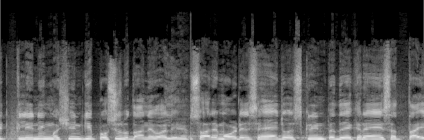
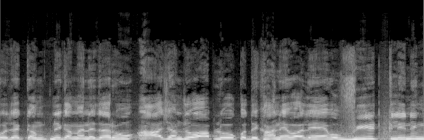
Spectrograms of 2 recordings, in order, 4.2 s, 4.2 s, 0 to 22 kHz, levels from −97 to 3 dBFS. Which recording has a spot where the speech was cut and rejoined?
first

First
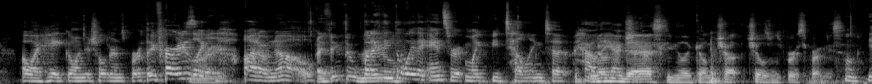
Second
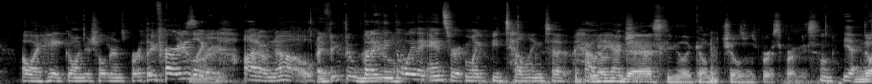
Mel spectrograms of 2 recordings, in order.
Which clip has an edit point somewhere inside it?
second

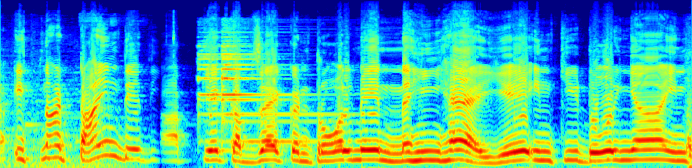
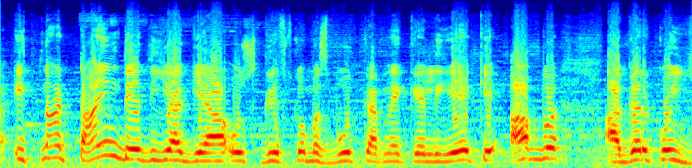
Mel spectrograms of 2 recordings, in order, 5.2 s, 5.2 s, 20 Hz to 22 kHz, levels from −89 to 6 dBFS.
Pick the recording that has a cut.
first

